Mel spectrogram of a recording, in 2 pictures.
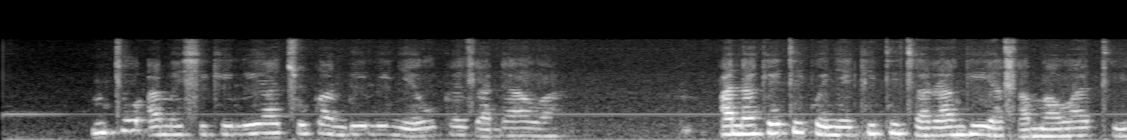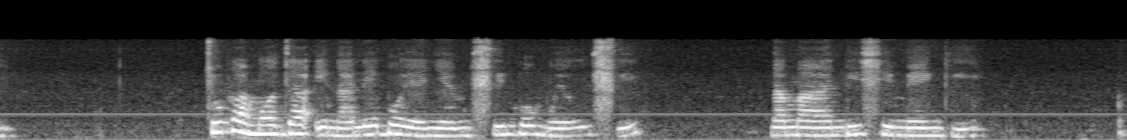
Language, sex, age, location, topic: Swahili, female, 36-49, Kisii, health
